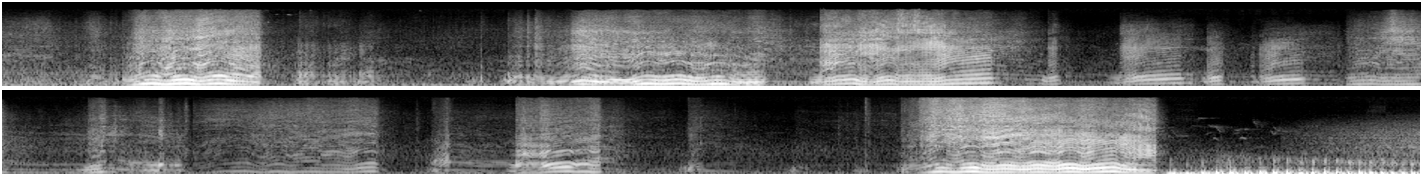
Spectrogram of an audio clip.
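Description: Motocross dirt bike engine revving in repeated bursts, its pitch rising and falling as the rider works the throttle, with short lulls between. Near the end comes a loud burst with a deep low rumble.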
